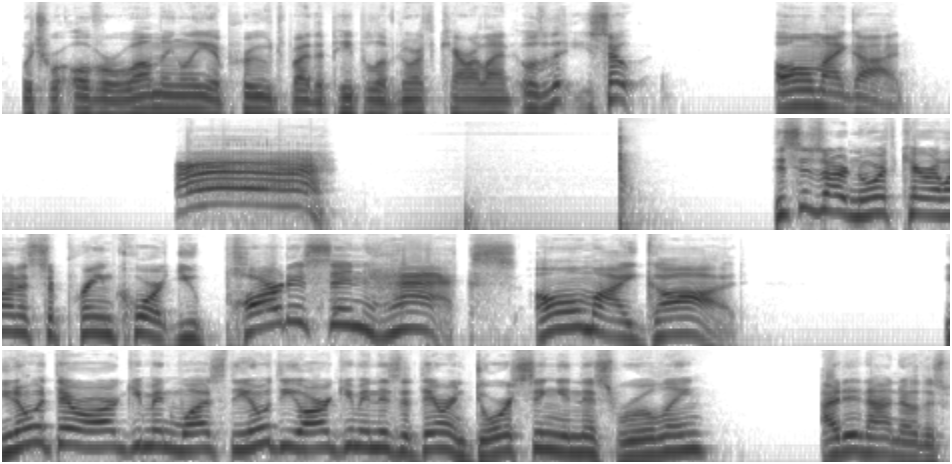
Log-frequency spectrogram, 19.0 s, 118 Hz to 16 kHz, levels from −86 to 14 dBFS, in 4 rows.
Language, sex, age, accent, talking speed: English, male, 40-59, American, 160 wpm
